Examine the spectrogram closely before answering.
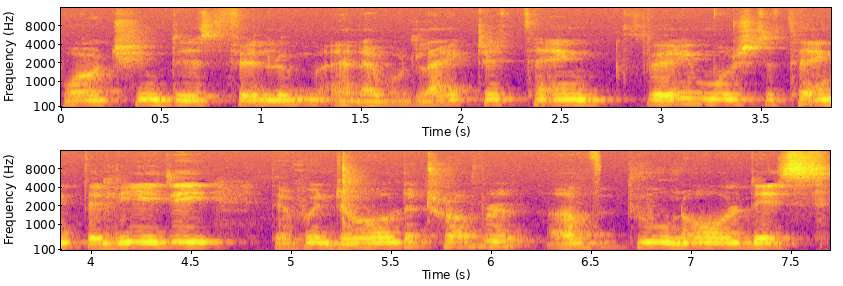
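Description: A woman with a western Irish accent speaks at a fairly slow pace amid audible room echo. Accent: rural west of Ireland. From Ireland, County Mayo; Ireland. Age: 90s. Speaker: elderly storyteller. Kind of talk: casual chat; interview answer. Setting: at home. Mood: grateful, gentle, reflective. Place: home room.

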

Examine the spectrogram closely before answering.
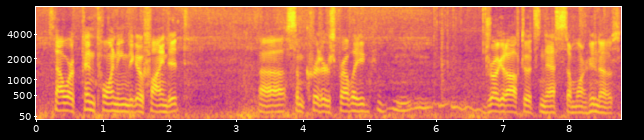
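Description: At a moderate pace, a man speaks with very even loudness and long, frequent pauses, in a dry sound with no echo over noticeable background noise. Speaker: vlogger. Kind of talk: casual vlog chat. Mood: relaxed, mildly wry. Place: bicycle.

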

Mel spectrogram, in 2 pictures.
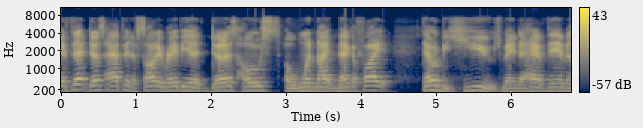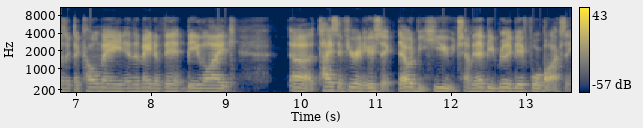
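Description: A man's fairly even intonation and moderate pace come through against a quiet background. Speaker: podcast co-host. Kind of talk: casual podcast commentary. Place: studio. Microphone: studio mic.

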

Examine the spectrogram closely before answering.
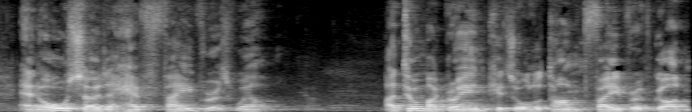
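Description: Audible room echo surrounds a man who speaks at a fairly quick pace. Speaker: pastor. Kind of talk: sermon. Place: stage. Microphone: handheld.

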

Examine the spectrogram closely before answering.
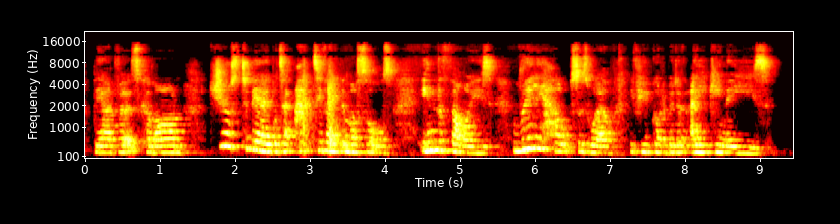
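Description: A woman speaks at a fairly slow pace. Audible room echo and light background noise surround her voice. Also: ordinary pitch variation. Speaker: exercise instructor. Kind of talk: tutorial.

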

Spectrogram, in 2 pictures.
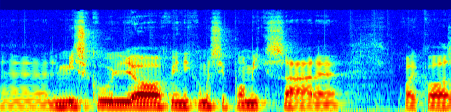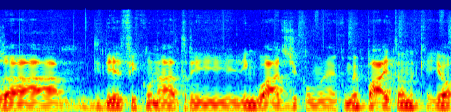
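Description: Speaking very slowly, a man keeps his intonation flat and monotone. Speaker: programming streamer. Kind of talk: casual live stream chat. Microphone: earbuds.

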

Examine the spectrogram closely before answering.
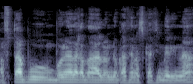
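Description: Over a quiet background, a man talks at a very fast pace. His pitch is fairly low. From Cyprus. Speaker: café co-owner; podcast guest. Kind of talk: casual chat. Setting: wine cellar. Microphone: echoey, eerie sound from the cellar.

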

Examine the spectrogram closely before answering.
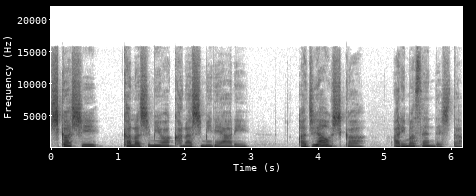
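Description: On a very clean recording with a silent background, a woman speaks somewhat breathily with fairly even intonation and long, frequent pauses. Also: medium pitch for a woman, fairly slow pace. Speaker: podcast host reading her journal. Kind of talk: reading aloud.

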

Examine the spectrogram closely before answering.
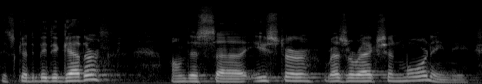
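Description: The pace is moderate. Pitch moves with ordinary variation. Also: man. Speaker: senior pastor. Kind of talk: sermon. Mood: warm, joking, upbeat. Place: church.

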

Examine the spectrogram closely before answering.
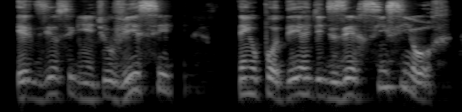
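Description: The speaker is a man with a medium pitch. He talks at a fairly slow pace with lively intonation. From Minas Gerais, Brazil. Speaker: politician. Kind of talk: interview. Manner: fluent, articulate. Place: office. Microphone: video call.

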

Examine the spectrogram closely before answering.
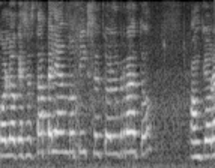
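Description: The woman talks at a very fast pace. Light background noise can be heard. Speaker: home vlogger. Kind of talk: casual vlog chat. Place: home room. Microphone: webcam.

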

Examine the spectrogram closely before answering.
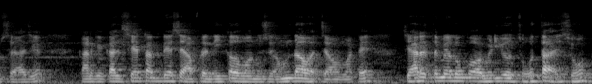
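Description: A man speaks at medium pitch. The room echo is audible, and there is light background noise. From Gujarat, India. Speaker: family vlogger. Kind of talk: casual vlog chat. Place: home room. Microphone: phone near.

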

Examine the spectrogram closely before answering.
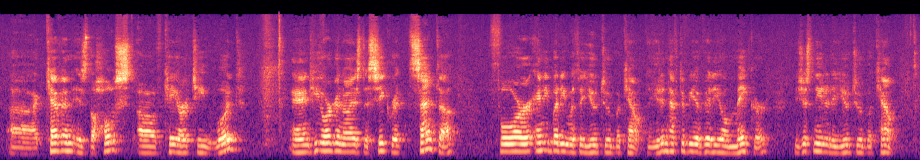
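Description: There is audible room echo around a man speaking with fairly even intonation. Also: fairly slow pace. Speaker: woodworking channel host. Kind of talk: casual vlog chat. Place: workshop. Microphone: camera far.

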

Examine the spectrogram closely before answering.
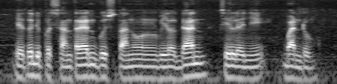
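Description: A man with a very deep, low voice and fairly even intonation talks at a fairly slow pace, the sound dry with no echo and light background noise behind it. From Sumedang, West Java; West Java, Indonesia. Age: 60s. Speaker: retired civil servant, religious council leader; religious council leader. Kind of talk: interview. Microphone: lapel.

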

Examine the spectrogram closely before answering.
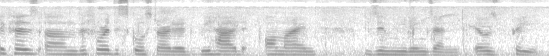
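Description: Against noticeable background noise, a woman speaks at a fairly slow pace with ordinary pitch variation and long, frequent pauses. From Tokyo, Japan. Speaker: university student. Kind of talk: interview. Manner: hesitant, many fillers. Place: street. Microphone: phone near.

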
